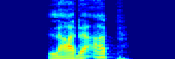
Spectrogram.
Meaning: inflection of abladen: 1. first-person singular present 2. first/third-person singular subjunctive I 3. singular imperative
- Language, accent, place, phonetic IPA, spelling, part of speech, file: German, Germany, Berlin, [ˌlaːdə ˈap], lade ab, verb, De-lade ab.ogg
